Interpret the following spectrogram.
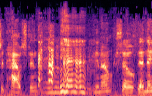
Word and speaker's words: Houston: And they were very agitated about this because it clearly says Houston on the sign, but we pronounce it Houston.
